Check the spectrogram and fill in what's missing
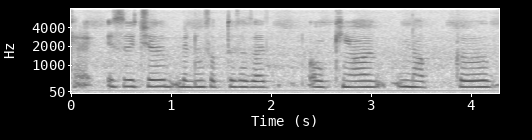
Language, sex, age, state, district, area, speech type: Punjabi, female, 18-30, Punjab, Mohali, rural, spontaneous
